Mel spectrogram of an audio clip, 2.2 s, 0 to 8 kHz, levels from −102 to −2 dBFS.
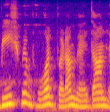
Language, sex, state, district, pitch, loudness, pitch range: Hindi, female, Maharashtra, Mumbai Suburban, 185 Hz, -16 LUFS, 170-215 Hz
